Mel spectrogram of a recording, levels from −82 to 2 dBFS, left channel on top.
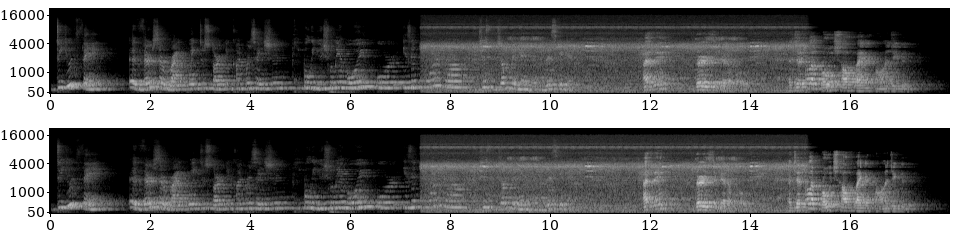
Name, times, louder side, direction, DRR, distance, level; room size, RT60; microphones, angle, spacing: voice 1, 0.1-1.0 1.6-10.5, left 1 dB, 60° left, -2 dB, 1.3 m, -33 dB
sound 1, 7.4-15.2, right 3 dB, 15° right, 0.4 m, -32 dB
voice 2, 11.8-12.3 12.9-14.0 14.8-17.1, right 3 dB, 75° right, 1 dB, 0.9 m, -26 dB
10.5 x 4.5 x 2.3 m, 1.4 s
head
